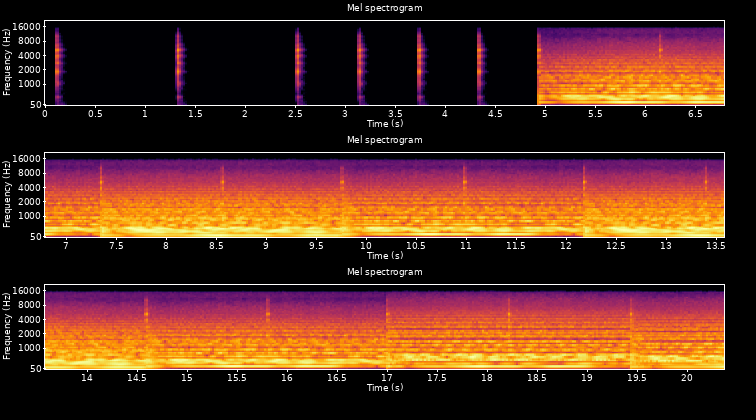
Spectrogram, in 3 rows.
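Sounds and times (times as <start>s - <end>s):
strings playing: 5.0s - 20.3s.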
